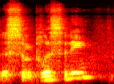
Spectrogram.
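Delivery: simplicity ending on an upturn. Reading a list aloud to show tone direction, rising pitch on simplicity. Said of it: "tone up".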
